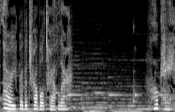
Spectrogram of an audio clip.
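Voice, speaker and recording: A woman's voice: on the high side, fairly even intonation, normal speed, loud music behind the voice, close to an everyday voice. A woman voicing a poised, businesslike young noblewoman official in a video game, formal and articulate. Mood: polite. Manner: formal, articulate, matter-of-fact.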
